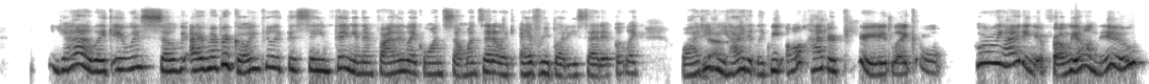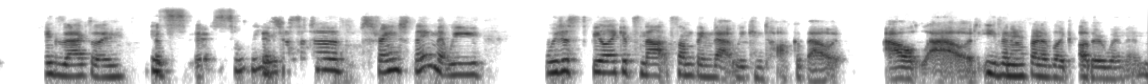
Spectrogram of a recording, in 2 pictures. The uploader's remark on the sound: Bare with my zoom audio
